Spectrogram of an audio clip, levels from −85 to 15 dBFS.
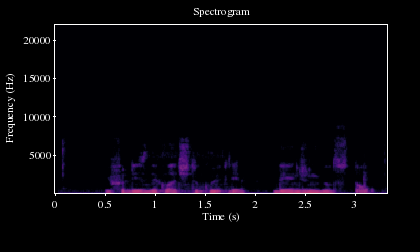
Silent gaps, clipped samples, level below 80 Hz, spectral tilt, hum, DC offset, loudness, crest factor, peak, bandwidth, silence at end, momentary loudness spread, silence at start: none; under 0.1%; -64 dBFS; -7.5 dB/octave; none; under 0.1%; -42 LUFS; 14 dB; -28 dBFS; 7.6 kHz; 0.15 s; 11 LU; 0.5 s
